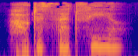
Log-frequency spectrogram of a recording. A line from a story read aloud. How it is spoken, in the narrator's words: she breathed into his ear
